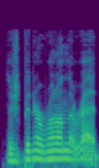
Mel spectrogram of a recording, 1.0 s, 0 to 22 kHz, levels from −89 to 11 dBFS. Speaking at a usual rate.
No: fast, 425 wpm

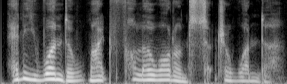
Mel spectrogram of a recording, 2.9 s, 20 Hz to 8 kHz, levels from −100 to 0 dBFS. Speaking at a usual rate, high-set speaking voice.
No: average, 165 wpm; medium, 155 Hz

